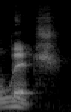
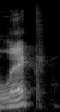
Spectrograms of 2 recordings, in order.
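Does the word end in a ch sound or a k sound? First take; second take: ch sound; k sound. First: The word ends with a ch sound. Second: The word ends with a hard k sound. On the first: The speaker calls it right. "No, no, that's a lich. the C H makes a T sound" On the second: The speaker calls it wrong. "they kept calling it a"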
